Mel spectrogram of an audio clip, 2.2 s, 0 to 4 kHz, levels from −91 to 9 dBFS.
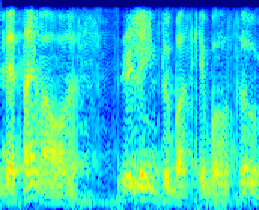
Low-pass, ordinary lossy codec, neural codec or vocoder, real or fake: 3.6 kHz; none; vocoder, 22.05 kHz, 80 mel bands, Vocos; fake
